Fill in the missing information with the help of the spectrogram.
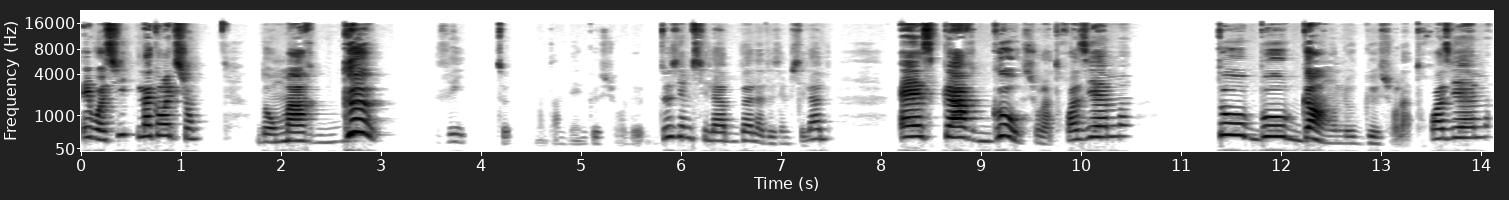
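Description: A woman teacher giving a recorded phonics lesson to a young child, slowly stretching out example words and checking in with "d'accord?". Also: sits high, very animated. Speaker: primary school teacher.

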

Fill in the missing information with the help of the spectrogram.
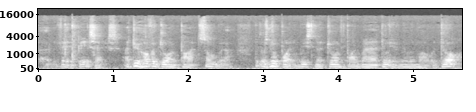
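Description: A low-voiced man with a broad Scottish accent talks casually and a bit haltingly, as in a homemade vlog. His voice has a clear creak to it. The room is audibly echoey around him. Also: steady tone, warm tone. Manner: rambling, hesitant, self-deprecating. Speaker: beginner painter making video diary. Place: indoor room at a table. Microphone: microphone, off camera. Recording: roomy echo, background noise, clicks.

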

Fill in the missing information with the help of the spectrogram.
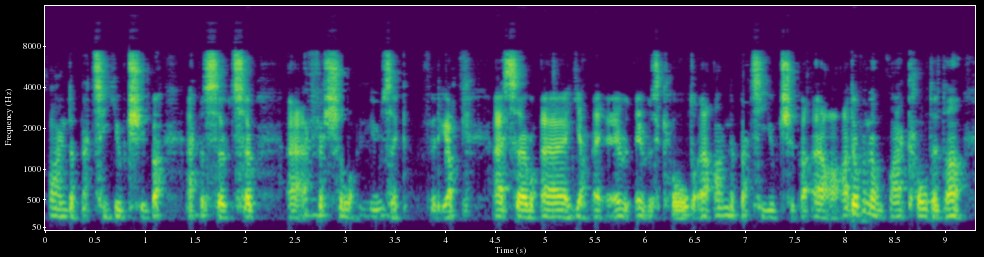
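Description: A man hosts a casual video in a croaky, slightly low voice with little melody. He speaks hesitantly and repeats himself, and the recording is somewhat dull. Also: pushed and bright. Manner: hesitant, repetitive. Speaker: YouTuber host. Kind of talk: casual reaction commentary.

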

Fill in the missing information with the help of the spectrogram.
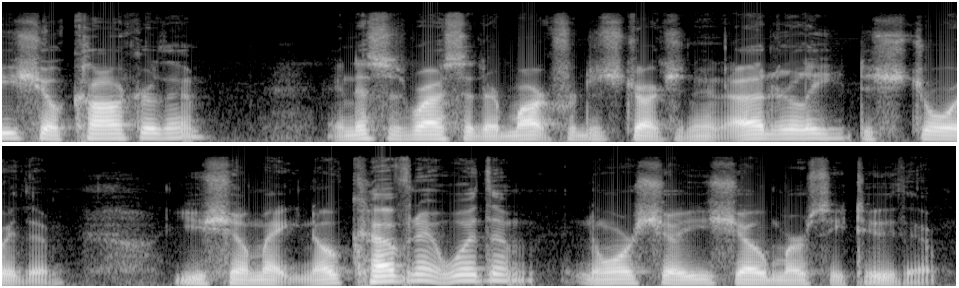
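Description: A man with a low-pitched voice gives a Bible lesson, reading passages and explaining them in a loose, conversational way full of restarts. The recording is dry and close, with no room sound. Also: a little mellow, no room sound. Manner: conversational, halting, many fillers and restarts while explaining. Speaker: Bible teacher. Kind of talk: Bible teaching with scripture reading.

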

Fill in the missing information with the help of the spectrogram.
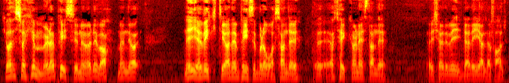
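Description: A man giving casual, excitable gameplay commentary who yelps and shouts when he panics. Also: mid-range voice, dry recording. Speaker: let's play host.

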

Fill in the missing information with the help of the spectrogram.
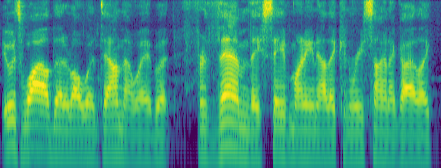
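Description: A man with a New Jersey accent, a sports reporter talking football as a podcast guest in a chatty, quick insider way full of fillers. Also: mid-range voice, fairly even intonation, a little mellow. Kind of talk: casual podcast chat.

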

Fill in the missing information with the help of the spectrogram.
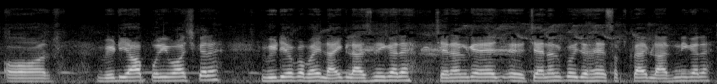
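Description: A man's voice: fairly high pitch, flat delivery, normal speed, a bit bright, slight background noise. A young man vlogging outdoors in a chatty way, speaking directly to his viewers through a lapel mic. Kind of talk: casual travel vlog. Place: outdoors under trees, then riding a motorbike on dusty rural roads. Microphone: clip-on lapel mic.

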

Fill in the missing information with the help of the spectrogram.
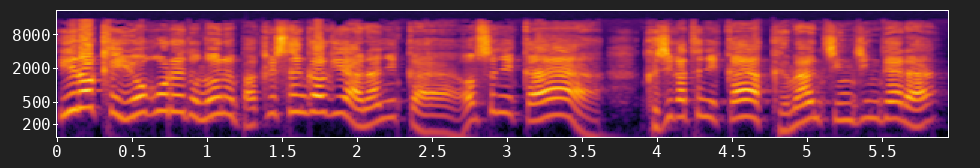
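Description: A woman's voice: sits high, sing-song, moderate pace, a little mellow. A woman voicing a blunt, scornful young woman friend who mocks and insults harshly.

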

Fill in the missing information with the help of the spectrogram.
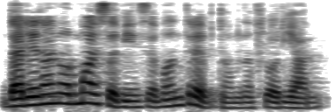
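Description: A woman reading the part of a calm, wry male private detective who speaks in a level, polite, coaxing way. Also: lowish voice. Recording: slightly muffled recording.

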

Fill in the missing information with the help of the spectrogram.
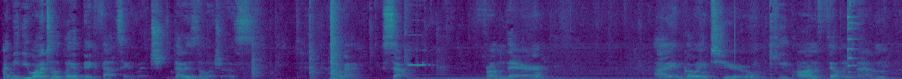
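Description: Here a cooking show host speaks at medium pitch, very animated yet measured, leaving long pauses as he chats and jokes campily through a casual live demonstration. He's indoors in a home kitchen, picked up by a camera a few steps off, and the audio comes out distant, echoey and noisy with clattering dishes.

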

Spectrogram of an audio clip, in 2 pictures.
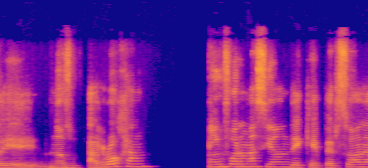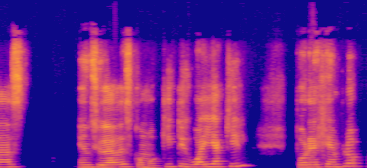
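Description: A woman's voice: a little high, a little mellow. Ecuadorian woman in her thirties, courteous webinar presenter on a video call mic. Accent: Ecuadorian Spanish. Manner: courteous, greets attendees by name, explanatory. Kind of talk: online presentation.

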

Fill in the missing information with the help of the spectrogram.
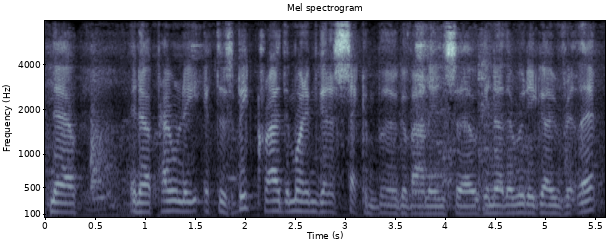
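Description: A man's voice: medium pitch, level tone, fast, a crowd in the background. A man co-hosting a football podcast, chatting casually with dry humour and plenty of fillers. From England. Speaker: podcast co-host. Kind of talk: casual chat about away-ground travel.

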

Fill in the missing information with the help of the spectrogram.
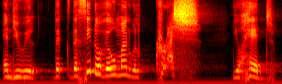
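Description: A woman's voice: medium pitch, unhurried, big-room sound, close to an everyday voice. A woman voicing God as a stern, commanding judge who hands down orders.

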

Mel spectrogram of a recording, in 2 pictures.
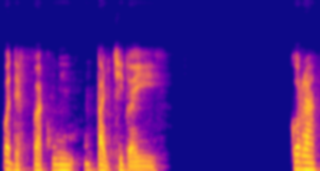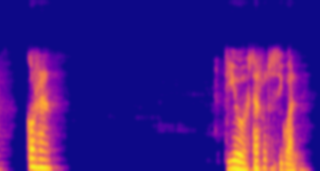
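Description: Excitable young Spaniard swearing at a game. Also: male voice, medium pitch, slow pace, long pauses. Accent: Spain Spanish. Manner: excitable, swears a lot, bursts into shouting. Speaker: gameplay commentator. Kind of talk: casual let's-play commentary. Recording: lo-fi dull home recording.

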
